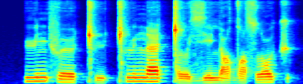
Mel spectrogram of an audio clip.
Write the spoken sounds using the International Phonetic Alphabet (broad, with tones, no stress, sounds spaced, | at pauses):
yː˦ nʲ f øː˧ ǀʰ y˨ ǀʰ ʉ˦ n æ˦ ǀ ɵ˨ zʲ e˧ lʲ ʉ˨˦ dˤ o˨ sˤ l u˦ t͡ʃ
